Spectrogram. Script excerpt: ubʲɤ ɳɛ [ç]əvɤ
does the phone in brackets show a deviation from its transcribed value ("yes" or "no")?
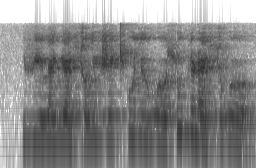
no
